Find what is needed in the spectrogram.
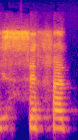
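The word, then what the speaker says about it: صفة: Sheikh, can I just ask you, did you say Sifat how did you pronounce it, please?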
